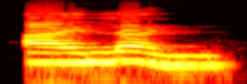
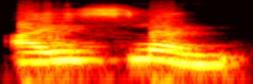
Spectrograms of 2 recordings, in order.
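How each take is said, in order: First: The word is said with no S sound. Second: The word is said with an S sound. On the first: The speaker calls it right. "आपण म्हणतो आयलंड" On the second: The speaker calls it wrong. "आईसलंड असं नाही"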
